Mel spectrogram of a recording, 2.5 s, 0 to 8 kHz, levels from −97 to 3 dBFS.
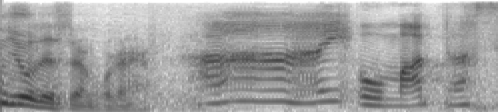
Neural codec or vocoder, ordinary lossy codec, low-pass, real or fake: codec, 16 kHz, 0.8 kbps, ZipCodec; none; 7.2 kHz; fake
